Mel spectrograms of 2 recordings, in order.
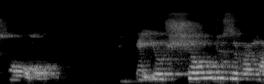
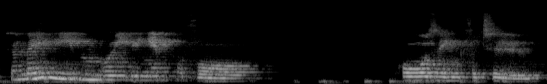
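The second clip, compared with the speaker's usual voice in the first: lower, unhurried breathing-meditation voice; guided meditation; 3 semitones lower than usual. Acted. Yoga teacher leading the class through breathing, guided meditation. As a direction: guide them calmly through each breath, leaving long pauses.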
